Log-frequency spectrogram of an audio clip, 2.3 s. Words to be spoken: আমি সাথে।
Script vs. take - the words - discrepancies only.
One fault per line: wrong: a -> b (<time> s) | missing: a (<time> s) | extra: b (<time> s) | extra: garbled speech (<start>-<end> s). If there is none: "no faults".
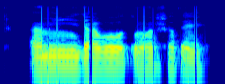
extra: যাবো তোমার (0.8 s)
